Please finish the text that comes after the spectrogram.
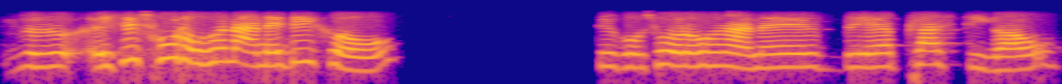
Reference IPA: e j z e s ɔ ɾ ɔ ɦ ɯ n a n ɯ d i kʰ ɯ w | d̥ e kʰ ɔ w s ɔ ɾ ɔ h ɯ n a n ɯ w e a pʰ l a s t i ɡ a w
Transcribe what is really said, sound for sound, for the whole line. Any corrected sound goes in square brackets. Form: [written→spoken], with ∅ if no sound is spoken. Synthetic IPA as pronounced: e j [z→s] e s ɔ ɾ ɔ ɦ ɯ n a n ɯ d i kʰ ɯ w | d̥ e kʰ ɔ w s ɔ ɾ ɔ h ɯ n a n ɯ [w→b] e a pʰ l a s t i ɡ a w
